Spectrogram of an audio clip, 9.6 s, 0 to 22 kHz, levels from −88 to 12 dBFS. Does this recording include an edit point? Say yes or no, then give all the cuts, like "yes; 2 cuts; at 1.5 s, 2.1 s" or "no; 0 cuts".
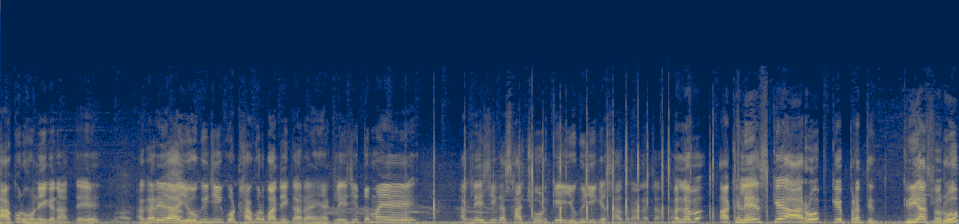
no; 0 cuts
